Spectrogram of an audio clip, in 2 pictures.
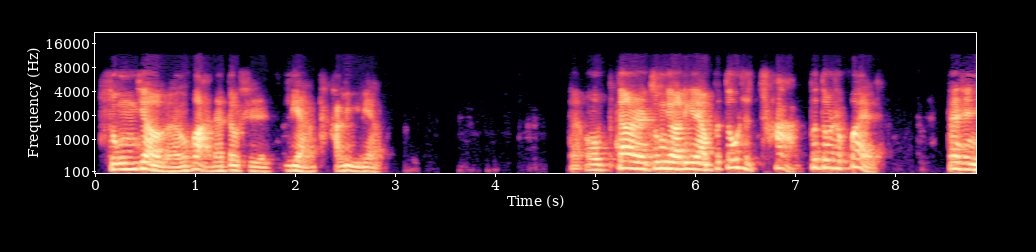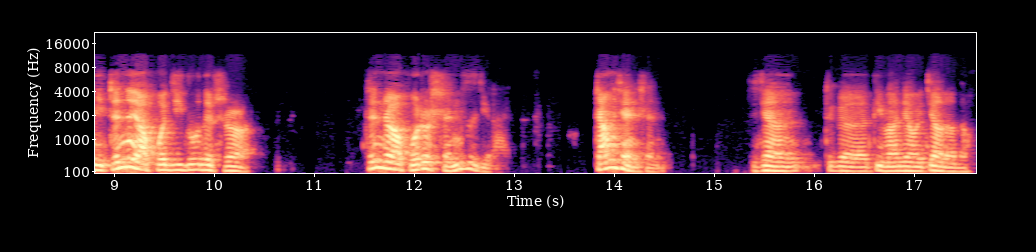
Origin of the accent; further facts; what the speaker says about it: China; 我都凭着我中国人、中国大陆人这个文化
